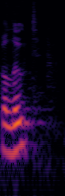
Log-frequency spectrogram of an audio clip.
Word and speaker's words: balut: Go through it because I want to learn how to make a good balut. Well, yeah, you come down this way because they won't mind you stepping on them. All right. Is it pronounced balut? – Yes.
